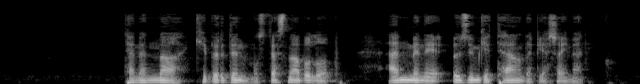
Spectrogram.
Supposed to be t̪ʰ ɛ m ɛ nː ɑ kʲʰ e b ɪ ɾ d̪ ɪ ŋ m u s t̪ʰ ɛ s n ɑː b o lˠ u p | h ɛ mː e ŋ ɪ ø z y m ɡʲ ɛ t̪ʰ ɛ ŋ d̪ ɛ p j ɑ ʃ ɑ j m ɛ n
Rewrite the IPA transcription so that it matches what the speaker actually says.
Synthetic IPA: t̪ʰ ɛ m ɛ nː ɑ kʲʰ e b ɪ ɾ d̪ ɪ n m u s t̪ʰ ɛ s n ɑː b o lˠ u p | h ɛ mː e n ɪ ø z y m ɡʲ ɛ t̪ʰ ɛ ŋ d̪ ɛ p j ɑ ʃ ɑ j m ɛ n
